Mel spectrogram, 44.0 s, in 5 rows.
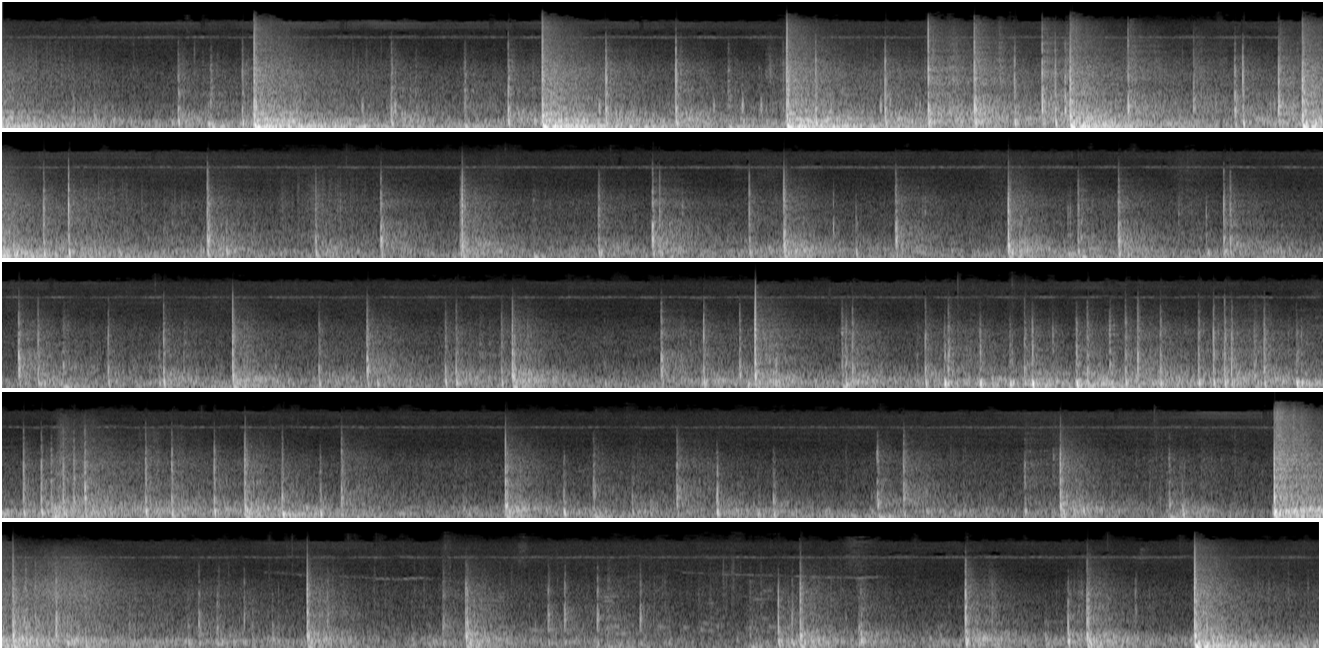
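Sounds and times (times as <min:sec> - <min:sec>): fireworks pops and booms: 0:00.0 - 0:44.0
hissing firework burst: 0:00.0 - 0:44.0.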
